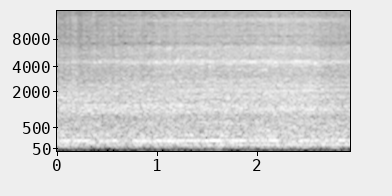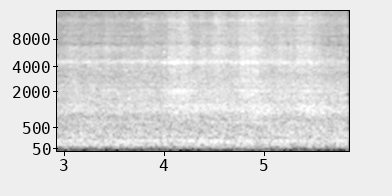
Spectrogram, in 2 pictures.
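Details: 1996 VW Golf MK3 1.4 under load: gruff, tractor-like rattling/grinding over a low engine drone at about 1500 RPM in every gear; two garages found no fault.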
